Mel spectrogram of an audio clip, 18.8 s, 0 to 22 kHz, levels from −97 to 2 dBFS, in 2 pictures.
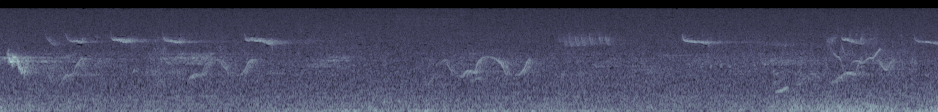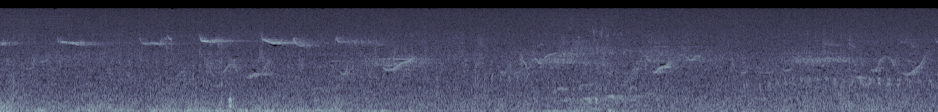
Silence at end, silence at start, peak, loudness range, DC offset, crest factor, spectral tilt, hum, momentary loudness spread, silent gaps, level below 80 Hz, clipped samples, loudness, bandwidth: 0 s; 0 s; -16 dBFS; 3 LU; under 0.1%; 22 dB; -3 dB/octave; none; 7 LU; none; -46 dBFS; under 0.1%; -37 LUFS; 16 kHz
